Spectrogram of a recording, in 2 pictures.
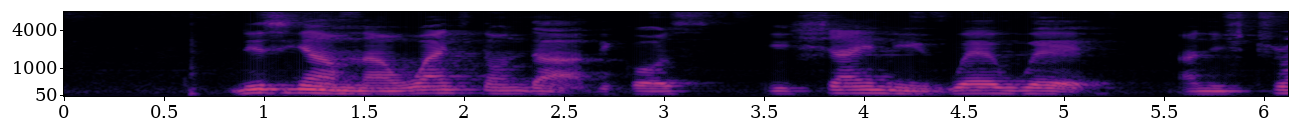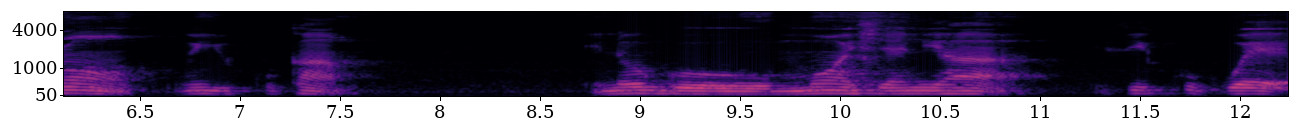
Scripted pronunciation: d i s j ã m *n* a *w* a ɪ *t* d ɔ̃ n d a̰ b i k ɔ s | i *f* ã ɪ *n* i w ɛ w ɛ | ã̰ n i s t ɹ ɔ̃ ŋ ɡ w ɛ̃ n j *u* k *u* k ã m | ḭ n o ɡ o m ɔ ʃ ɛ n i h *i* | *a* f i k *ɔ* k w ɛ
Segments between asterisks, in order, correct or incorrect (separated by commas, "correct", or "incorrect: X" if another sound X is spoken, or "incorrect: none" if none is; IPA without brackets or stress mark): correct, correct, correct, incorrect: ʃ, correct, correct, correct, incorrect: a, incorrect: i, incorrect: u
